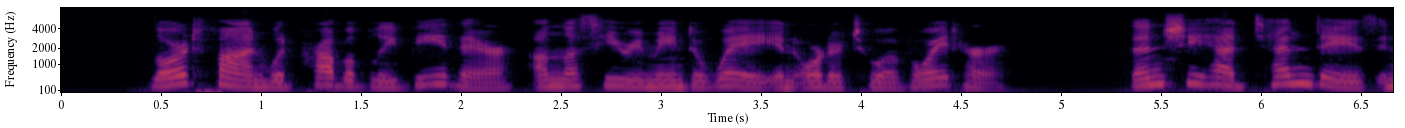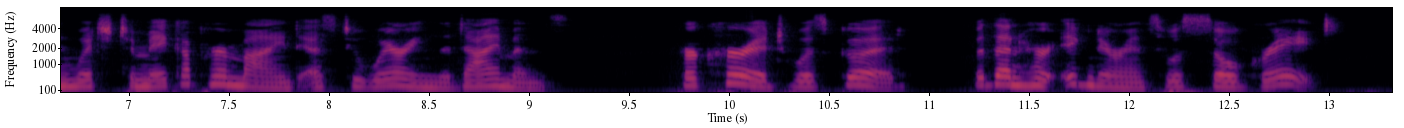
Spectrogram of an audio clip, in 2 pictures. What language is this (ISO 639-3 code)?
eng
